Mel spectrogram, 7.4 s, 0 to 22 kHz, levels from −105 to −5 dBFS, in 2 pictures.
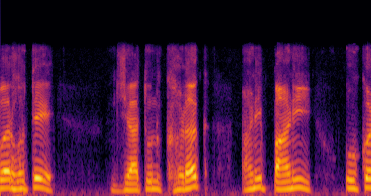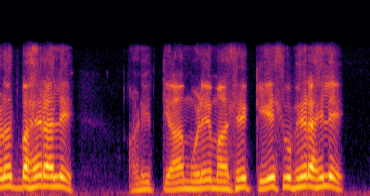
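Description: Opus voice compression runs throughout: the speech stops at 8.5 kHz, and coarse SILK excitation coding leaves it muffled and hoarse, pointing to about 12 kbps.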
